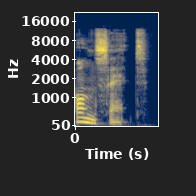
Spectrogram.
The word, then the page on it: onset: British English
